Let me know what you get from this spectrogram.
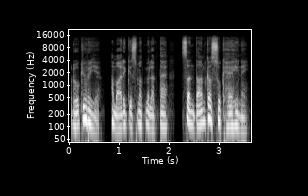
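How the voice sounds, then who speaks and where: A man voicing a gentle, loyal husband in a moral story, reassuring and resigned. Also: on the low side, expressive, a little fast, breathy edge, no echo, studio quality. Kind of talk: dramatised Hindi moral story acting.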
